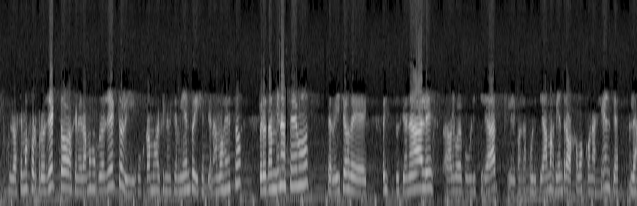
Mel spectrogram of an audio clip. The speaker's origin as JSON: {"language": "Spanish", "region": "Misiones", "country": "Argentina", "said": "como que soy de Misiones solamente tengo que hablar de los guaraníes."}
